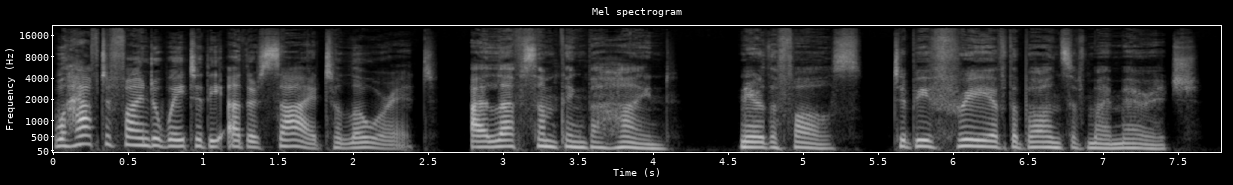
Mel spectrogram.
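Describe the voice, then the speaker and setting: An actress playing a grave, sorrowful exiled woman of magic in a video game, speaking in measured, formal phrases. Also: low-pitched, dry recording, studio quality, lightly acted. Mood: gentle, sombre. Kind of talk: dramatic game character dialogue.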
